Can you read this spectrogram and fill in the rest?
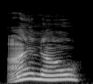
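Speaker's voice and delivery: high, bright monkey voice with an idea; little monkey's idea. Acted. One little monkey announcing a plan, high and bright. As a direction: pipe up like a clever little monkey.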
